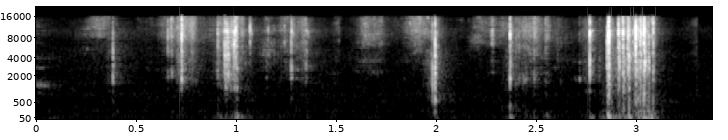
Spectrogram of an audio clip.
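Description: Crisp, papery riffles and snaps as tarot cards are shuffled and two cards are drawn, irregular bursts building to a louder flurry near the end, with no one speaking.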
